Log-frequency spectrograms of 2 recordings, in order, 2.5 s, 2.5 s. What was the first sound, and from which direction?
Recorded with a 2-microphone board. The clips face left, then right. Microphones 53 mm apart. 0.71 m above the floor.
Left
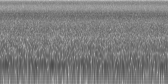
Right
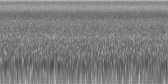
Only background noise.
